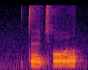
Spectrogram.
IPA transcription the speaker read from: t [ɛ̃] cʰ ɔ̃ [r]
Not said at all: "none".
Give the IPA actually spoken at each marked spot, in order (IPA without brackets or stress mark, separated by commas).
ɛ̃, l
